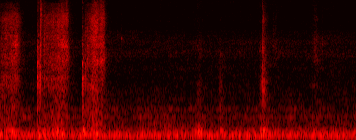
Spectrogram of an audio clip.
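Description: A metal-handled glue brush spreads glue across the solid tan leather outsole of a sandal held in hand. It makes soft, bright, rasping strokes that are strongest early on, then fainter, shorter swipes over a low, steady hum.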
